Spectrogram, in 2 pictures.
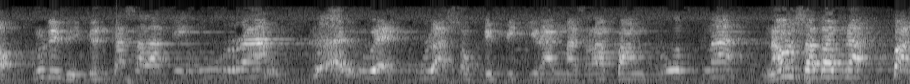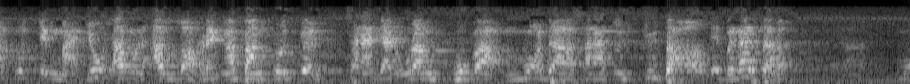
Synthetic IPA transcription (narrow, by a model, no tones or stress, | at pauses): nudibikənkasalak̪iuɾaŋkənwɛʔulasɔk̚dipikiɾanmasalahbaŋkɾʊt̪̚nanaʊnsabab̚nab̥aŋkɾʊt̪̚jəŋma̰d͡ʒuʔlamʊnalːɔhrɛk̚ŋabaŋkɾʊt̪̚kənsənad͡ʒanuɾaŋboɡamodalsəɾat̪ʊsd͡ʒut̪aoɡɛbənərt̪əh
